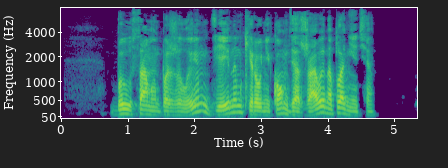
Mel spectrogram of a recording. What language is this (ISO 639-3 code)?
bel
